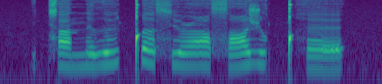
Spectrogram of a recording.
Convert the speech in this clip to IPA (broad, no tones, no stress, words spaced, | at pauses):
canɪðʉǃɜ syʕəsˤɜʒu ǃʰɛ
